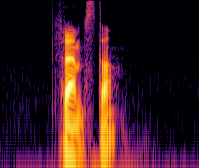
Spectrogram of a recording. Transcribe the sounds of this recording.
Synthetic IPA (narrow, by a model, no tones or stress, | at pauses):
fɾɛmst̪a̰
